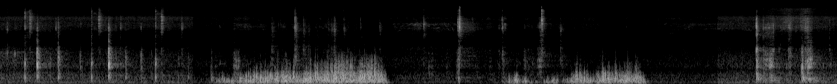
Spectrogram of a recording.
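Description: Small metallic clicks and taps as fingers work a retaining clip off a turbo wastegate actuator rod. About two seconds in a rough, rasping sound lasts over a second, and two shorter ones follow around five to six seconds in.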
